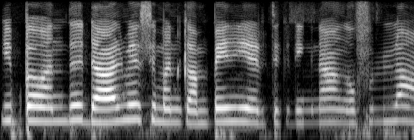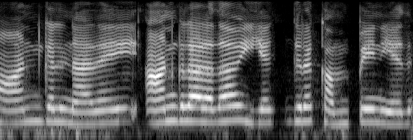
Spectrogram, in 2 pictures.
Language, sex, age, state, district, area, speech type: Tamil, female, 18-30, Tamil Nadu, Tiruchirappalli, rural, spontaneous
